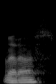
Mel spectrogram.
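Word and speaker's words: Varas: Venos.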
